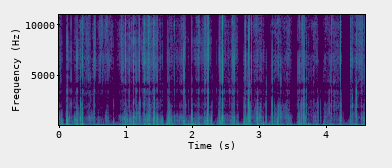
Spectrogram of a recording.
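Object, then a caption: Plastic cling film over a microphone. A paintbrush brushes from the side across clear plastic cling film wrapped over a microphone grille. It produces a continuous, close, crinkling and scratchy rustle made of rapid small bursts with bright crackles. A heavy low rumble sits underneath throughout.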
